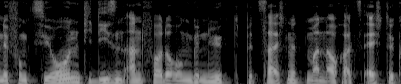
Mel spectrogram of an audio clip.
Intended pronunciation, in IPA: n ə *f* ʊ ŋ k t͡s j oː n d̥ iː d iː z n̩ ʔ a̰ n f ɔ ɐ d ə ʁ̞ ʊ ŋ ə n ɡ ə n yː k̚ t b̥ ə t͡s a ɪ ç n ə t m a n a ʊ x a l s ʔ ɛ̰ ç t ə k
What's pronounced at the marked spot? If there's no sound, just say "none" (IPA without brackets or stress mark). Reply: f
